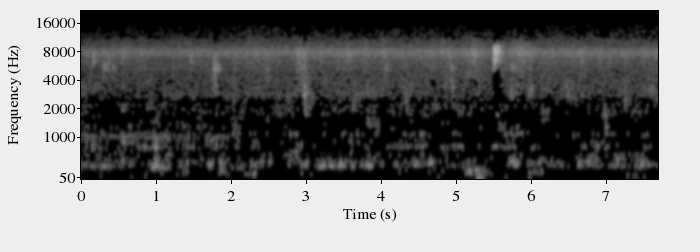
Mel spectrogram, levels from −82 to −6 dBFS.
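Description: A recording of everyday sound, likely passed through MP3 compression at a starved bitrate, which fits roughly 40 kbps. The encoder has cut everything above 15 kHz, and weak frequency lines flicker between frames, giving a plainly audible watery swirl and smeared attacks throughout.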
